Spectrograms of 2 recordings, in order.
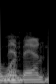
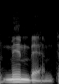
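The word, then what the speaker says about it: Mimban: What is it? Mambib? I always get that name wrong. Whatever. Yeah. Where he's in the sweet World War I. – Mimbam. – Mimbam. Thank you.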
